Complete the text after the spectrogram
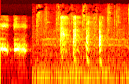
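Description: A young man laughs loudly and excitedly.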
